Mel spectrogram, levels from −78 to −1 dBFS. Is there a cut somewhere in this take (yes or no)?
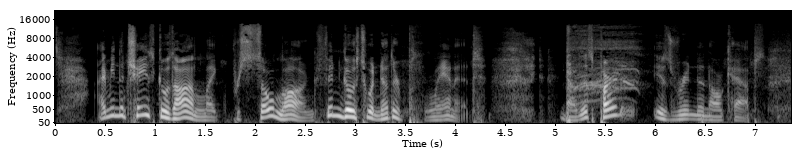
yes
